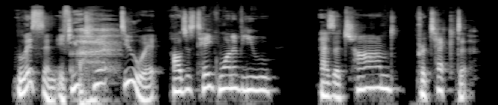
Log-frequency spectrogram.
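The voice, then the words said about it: Character voice. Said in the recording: “watching my brother do this voice”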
